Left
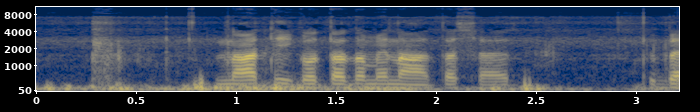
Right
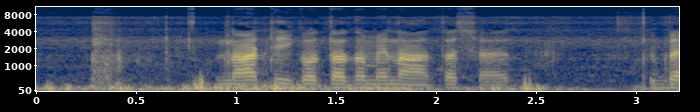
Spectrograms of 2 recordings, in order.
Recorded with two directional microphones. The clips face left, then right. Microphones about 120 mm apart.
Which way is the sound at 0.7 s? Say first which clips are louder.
Left 1 dB; 20° left (ahead or behind).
